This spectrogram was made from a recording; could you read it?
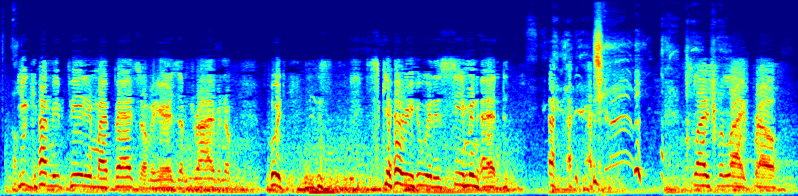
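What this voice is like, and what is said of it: Man with a strong accent. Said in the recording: “I love that guy's accent so much.”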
